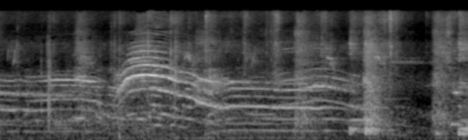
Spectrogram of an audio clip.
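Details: Two angry tomcats fighting: a long drawn-out wavering yowl that swells upward then sags and trails off, rich in harmonics, with rustling and a thump near the end.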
